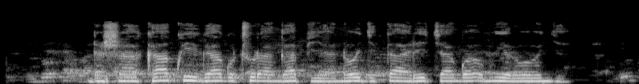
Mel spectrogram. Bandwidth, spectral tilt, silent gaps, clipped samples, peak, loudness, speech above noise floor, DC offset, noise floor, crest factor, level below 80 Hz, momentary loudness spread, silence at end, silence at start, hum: 7.6 kHz; -6.5 dB/octave; none; under 0.1%; -2 dBFS; -15 LUFS; 26 dB; under 0.1%; -40 dBFS; 14 dB; -48 dBFS; 13 LU; 0.05 s; 0.3 s; none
